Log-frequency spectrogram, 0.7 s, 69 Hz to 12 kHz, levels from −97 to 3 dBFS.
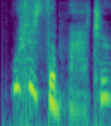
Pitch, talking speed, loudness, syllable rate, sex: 215 Hz, 325 wpm, -19 LUFS, 8.9 syllables/s, female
